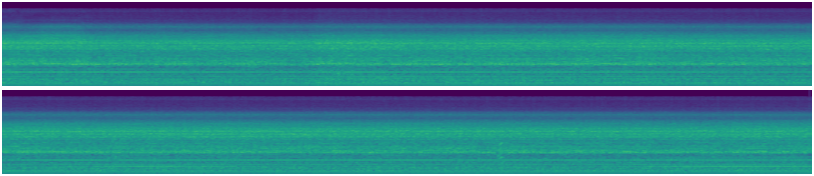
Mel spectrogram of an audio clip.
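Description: Large sawmill band saw running steadily, a continuous machine drone with a high, even whine; a further steady tone joins about halfway through.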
